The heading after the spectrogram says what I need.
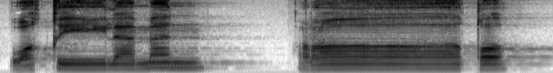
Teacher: فحسب القاعدة السابقة لا بد من إدغام النون بحرف الراء، ولكن في هذا الموضع استثناء فنقرأها بالإظهار، أي هكذا: من راق، لأنه نقل في هذا الموضع سكت بين الكلمتين في رواية حفص، فتصبح قراءتها هكذا: وقيل من راق.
